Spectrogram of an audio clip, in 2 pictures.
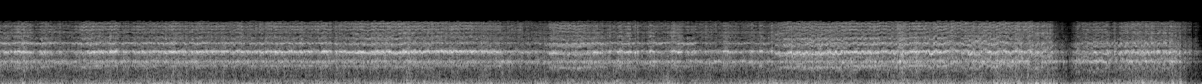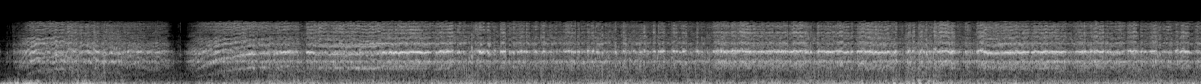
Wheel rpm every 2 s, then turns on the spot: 230, 230, 230, 230, 200, 150, 60, 180, 230, 230, 230, 230.
none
